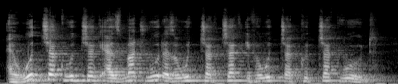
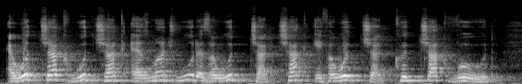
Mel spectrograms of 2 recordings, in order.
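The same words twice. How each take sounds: First: It is said as fast as possible. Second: It is said at a moderate speed.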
